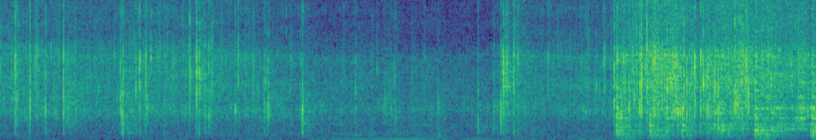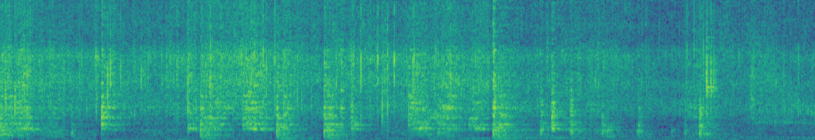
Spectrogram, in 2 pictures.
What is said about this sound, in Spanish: acá donde estamos sofriendo el tocino, el chicharrón que ya en esto está, vamos a agregar lo que es el plátano maduro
